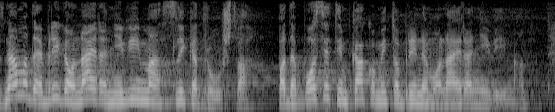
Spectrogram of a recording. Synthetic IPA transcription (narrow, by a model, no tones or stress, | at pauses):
znaːmo̞d̪aje̞bɾiɡaonajɾaɲiʋijimaslikad̪ɾuːʃt̪ʋa | pad̪apo̞sje̞t̪imkako̞miːt̪o̞ːbɾinemonajɾaɲiʋijima̰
